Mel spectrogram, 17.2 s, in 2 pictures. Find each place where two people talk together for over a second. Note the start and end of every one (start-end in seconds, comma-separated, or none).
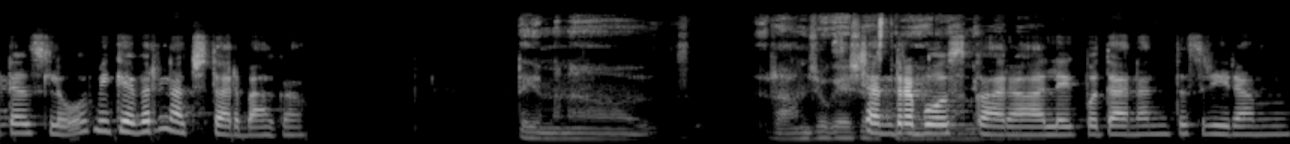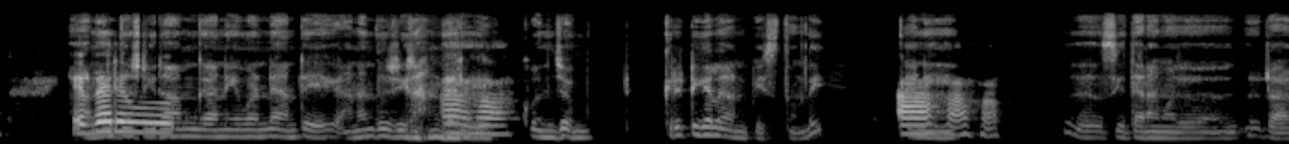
5.5-6.8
